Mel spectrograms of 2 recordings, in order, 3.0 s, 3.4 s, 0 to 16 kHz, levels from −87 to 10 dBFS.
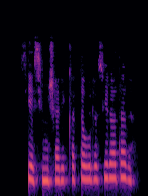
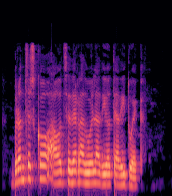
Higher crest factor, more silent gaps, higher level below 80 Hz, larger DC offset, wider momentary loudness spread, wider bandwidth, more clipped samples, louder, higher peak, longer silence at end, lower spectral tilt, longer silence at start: about the same, 14 dB vs 12 dB; neither; second, -74 dBFS vs -56 dBFS; neither; about the same, 6 LU vs 5 LU; about the same, 8.2 kHz vs 7.8 kHz; neither; second, -30 LUFS vs -12 LUFS; second, -16 dBFS vs 0 dBFS; second, 0.3 s vs 0.6 s; about the same, -5.5 dB/octave vs -6 dB/octave; first, 0.55 s vs 0.25 s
